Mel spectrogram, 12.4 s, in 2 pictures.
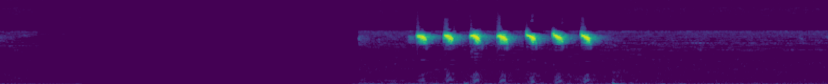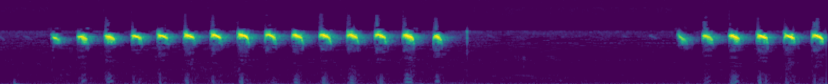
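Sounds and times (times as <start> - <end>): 
ducklings peeping: 2.8 - 12.4.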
